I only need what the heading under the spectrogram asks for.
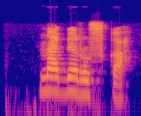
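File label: "наберушка", Komi, female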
